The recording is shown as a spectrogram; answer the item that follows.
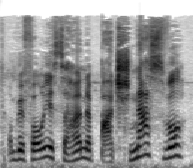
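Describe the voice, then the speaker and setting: A man with a Swabian accent explains dialect words in an informal way. His voice sits slightly high and moves up and down in a very animated melody. He talks directly to his viewers as their presenter. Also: moderate pace.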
